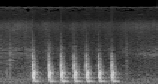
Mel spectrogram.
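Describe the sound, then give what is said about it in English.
Knuckles tap seven times on a window above a bed, quick, evenly spaced, hollow knocks in a short regular burst, alone with no voices. “Ram Dass taps on the window over Sarah's bed.”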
